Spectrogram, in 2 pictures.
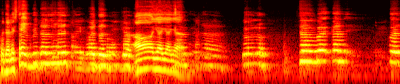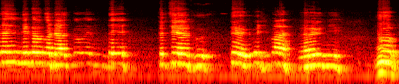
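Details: Adult with cerebral palsy, real speech: dysarthric speech (cerebral palsy).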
